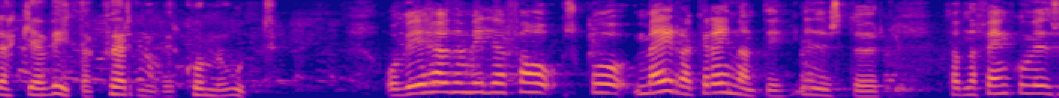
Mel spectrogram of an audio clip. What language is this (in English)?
Icelandic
